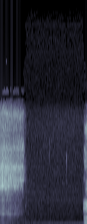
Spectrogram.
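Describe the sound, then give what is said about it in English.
A comic fart sound effect: a loud, raspy hiss gives way to a low, buzzing rumble that drones for about a second before another harsh burst cuts in. No voices. “It's the morning zoo, so you had to add a fart sound.”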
